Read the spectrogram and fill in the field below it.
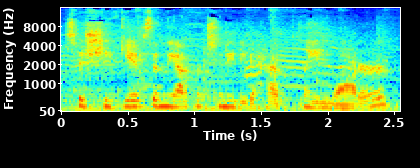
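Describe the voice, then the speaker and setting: A woman speaking in casual conversation, talking in a relaxed way with filler words. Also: mid-range voice, quick pace, music in the background, rough recording.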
